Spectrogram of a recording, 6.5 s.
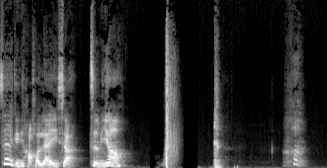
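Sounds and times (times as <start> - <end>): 
speech: 0.1 - 2.6
whip lashes: 3.2 - 3.7.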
